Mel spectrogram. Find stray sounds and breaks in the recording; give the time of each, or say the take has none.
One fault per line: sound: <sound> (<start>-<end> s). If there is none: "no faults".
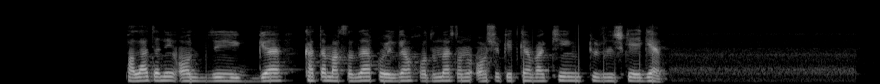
no faults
